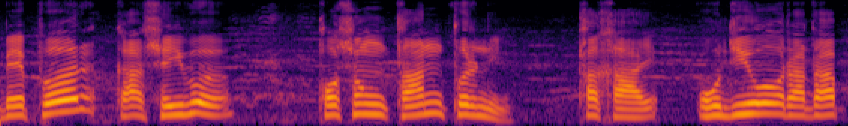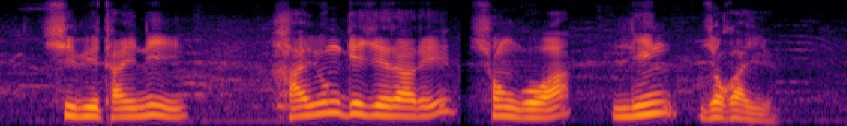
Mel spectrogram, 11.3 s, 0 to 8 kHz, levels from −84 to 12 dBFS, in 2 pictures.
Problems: constant background noise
